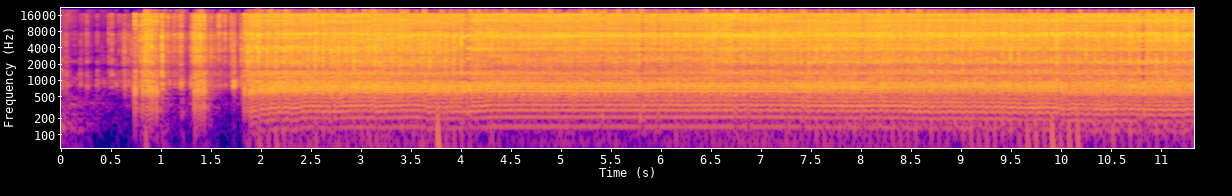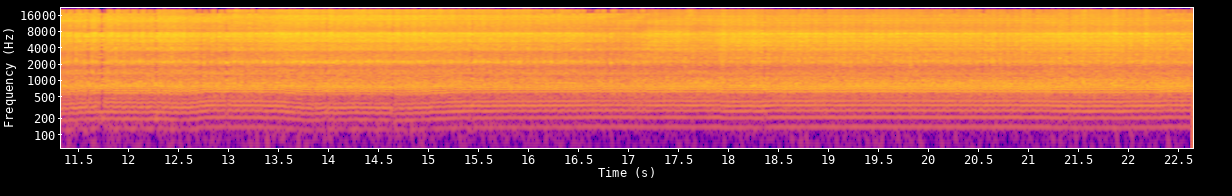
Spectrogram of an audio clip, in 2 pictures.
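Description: A small motor on a toy aircraft, newly fitted with a replacement gear, starts with a few quick bursts and then runs at a steady, loud, buzzing whine with a dense harmonic drone for about twenty seconds. No one speaks over it.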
